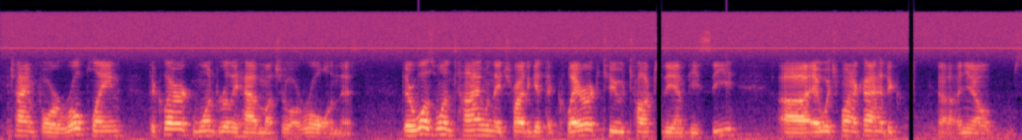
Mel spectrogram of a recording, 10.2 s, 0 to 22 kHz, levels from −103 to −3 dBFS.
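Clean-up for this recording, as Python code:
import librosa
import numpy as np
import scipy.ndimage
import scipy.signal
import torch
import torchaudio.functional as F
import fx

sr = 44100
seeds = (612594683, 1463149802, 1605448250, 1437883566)

y = fx.fix_declick_ar(x, sr, threshold=10.0)
y = fx.notch(y, sr, hz=5300.0, q=30.0)
y = fx.fix_interpolate(y, sr, at_s=(6.56, 9.08), length_ms=53.0)
y = fx.noise_reduce(y, sr, print_start_s=3.52, print_end_s=4.02, reduce_db=30.0)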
